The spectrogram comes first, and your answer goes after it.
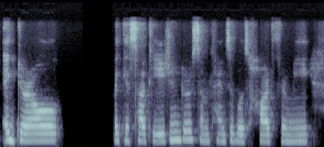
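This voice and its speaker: A young woman from Italy speaks as a podcast guest at an average pitch for a woman. She talks earnestly and thoughtfully, often circling back and restarting phrases as she reflects. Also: little pitch movement, normal speed, a little mellow. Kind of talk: casual interview storytelling.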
